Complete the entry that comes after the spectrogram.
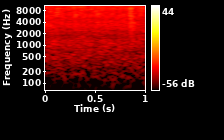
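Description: Steady, soft rain falls in an even hiss with no breaks, quiet and continuous throughout.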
